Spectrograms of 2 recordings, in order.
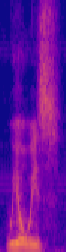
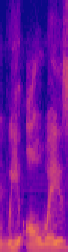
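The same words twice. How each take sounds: First: Vowels are dropped and the words slur together. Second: Every vowel is pronounced fully and clearly. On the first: "I say we always that is like the closest to what I've been saying" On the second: "I don't say we always"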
